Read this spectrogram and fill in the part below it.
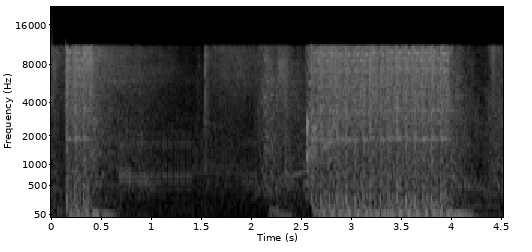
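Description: Gunfire in Mass Effect 2 Legendary Edition, bursts of rapid close automatic shots with a brief lull of lower game sounds between two heavy, loud volleys.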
